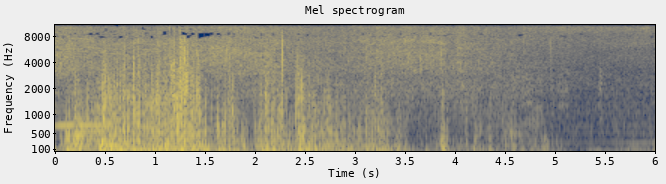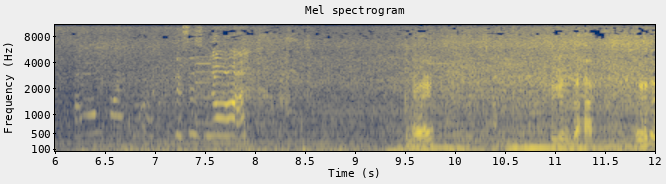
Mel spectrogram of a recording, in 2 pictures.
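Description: Storm wind gusting hard against the microphone, loud over the first few seconds and then easing off, with a faint steady low hum in the lull. Voices come in near the end.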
